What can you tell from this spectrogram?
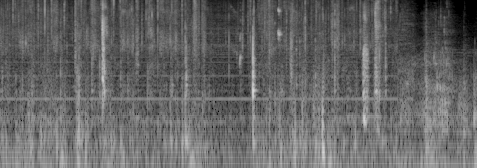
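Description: Eating by hand from stainless steel plates: a few scattered clinks and clicks of fingers and a small steel bowl against the steel dishes.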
